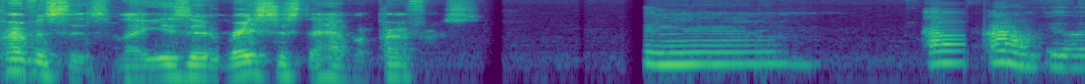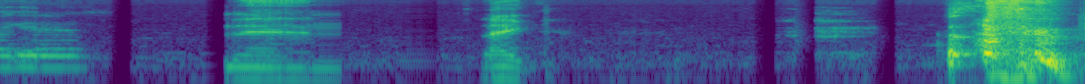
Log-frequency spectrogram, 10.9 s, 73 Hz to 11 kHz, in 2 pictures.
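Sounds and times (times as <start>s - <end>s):
speech: 0.0s - 2.4s, 3.2s - 6.0s, 6.6s - 7.2s, 7.8s - 8.2s, 10.2s - 10.8s
loud sneeze: 10.1s - 10.8s.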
